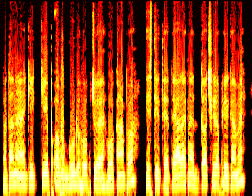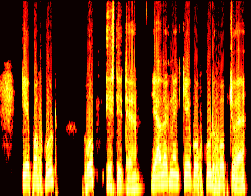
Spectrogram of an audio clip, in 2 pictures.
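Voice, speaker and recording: Male teacher, mellow tone, dry close recording, quiz drill explainer. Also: a little high, measured pace, dry recording, low-quality recording. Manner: repeats "remember" and "okay" as drilled prompts. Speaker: exam-prep teacher.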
